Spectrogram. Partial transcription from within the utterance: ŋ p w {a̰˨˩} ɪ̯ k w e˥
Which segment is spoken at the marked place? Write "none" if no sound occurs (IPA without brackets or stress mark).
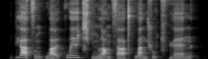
a̰˨˩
